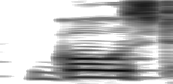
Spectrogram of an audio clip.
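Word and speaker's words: ghost: GH इसको घ for silent भी रहता है, जैसे यहाँ पर पढ़ा गोस्ट। अब इसमें देखिए इसको है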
